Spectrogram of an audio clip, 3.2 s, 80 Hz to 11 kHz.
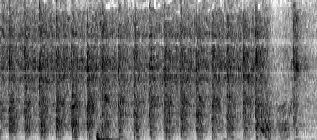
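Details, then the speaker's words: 1992 Mercedes 190E 2.3 Evo II replica cranking unevenly without catching though plug wires confirmed in correct order; not firing, distributor rotor suspected. "Yeah, it's not firing properly. This was confusing Jason and Ethan because they had all the wires in the right order, so what could possibly be causing the car to not start? Maybe we should pull this off and check the distributor rotor."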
